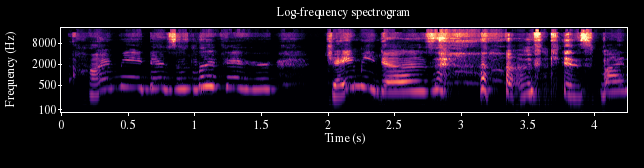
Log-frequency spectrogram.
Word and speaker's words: Jaime: in me um and they want to pronounce it as Jaime because that's how it's spelled and it's funny because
